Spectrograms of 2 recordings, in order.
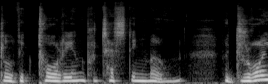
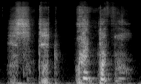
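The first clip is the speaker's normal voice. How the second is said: higher, breathy whisper of thrill; breathed; 9 semitones higher, 3 dB quieter than usual. A narrator's reading. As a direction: breathe it out in awe. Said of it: "breathed a female voice".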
